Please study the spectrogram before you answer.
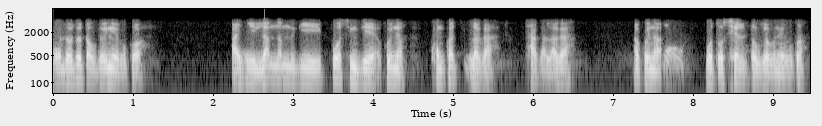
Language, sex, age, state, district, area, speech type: Manipuri, male, 45-60, Manipur, Kangpokpi, urban, conversation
